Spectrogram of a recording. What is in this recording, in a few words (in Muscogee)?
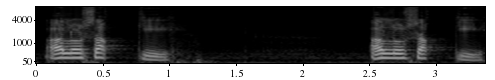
"vlosakke", Muscogee; Mvskoke Words with Repeated Consonants; Martin, Jack B., and Margaret McKane Mauldin. 2023. A Dictionary of Creek/Muskogee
